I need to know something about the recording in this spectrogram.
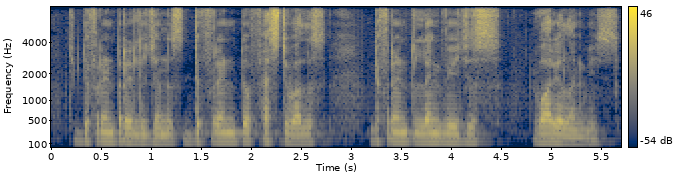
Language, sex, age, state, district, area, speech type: Kashmiri, male, 18-30, Jammu and Kashmir, Shopian, urban, spontaneous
